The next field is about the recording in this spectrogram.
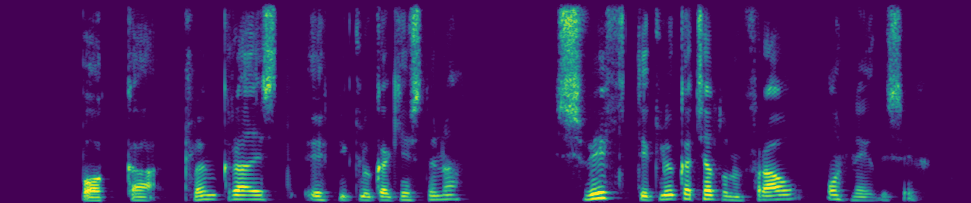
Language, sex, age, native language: Icelandic, male, 40-49, Icelandic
